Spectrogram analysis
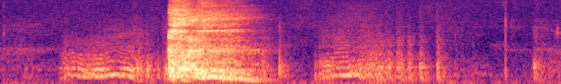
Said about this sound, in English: I'd also like to apologize for my sniff. I have a sniff, and then I think I have a throat clear. Completely unconscious of it until I listen to my podcast.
